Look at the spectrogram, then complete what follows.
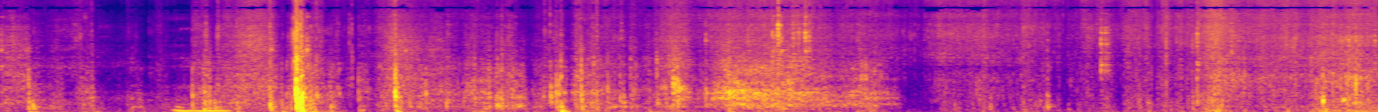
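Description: Cardboard box flaps and plastic bubble wrap rustling and crinkling as a bubble-wrapped tripod stand is handled and pulled out of the box, with scattered clicks and a sharp knock about three seconds in.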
